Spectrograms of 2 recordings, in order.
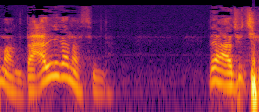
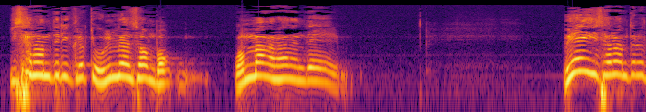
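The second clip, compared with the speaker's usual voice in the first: louder, higher pleading to God; pleading complaint; 4 semitones higher, 5 dB louder than usual. Retold or imitated. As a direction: protest the burden, pleading. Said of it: "하나님께 호소를 합니다". (하나님께 큰 소리로 호소하는 하소연)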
